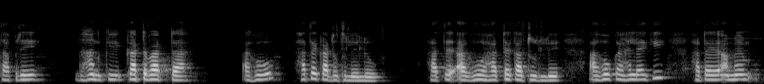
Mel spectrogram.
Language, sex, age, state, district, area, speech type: Odia, female, 45-60, Odisha, Balangir, urban, spontaneous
